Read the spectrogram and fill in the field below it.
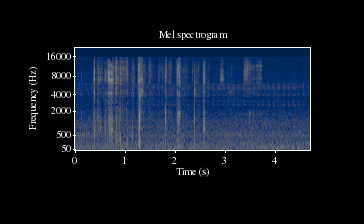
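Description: Crumbs rustle and crackle as fingers rub them in a small plastic cup.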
